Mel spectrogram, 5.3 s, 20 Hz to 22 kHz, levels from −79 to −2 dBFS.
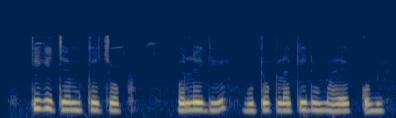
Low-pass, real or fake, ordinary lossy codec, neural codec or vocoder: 7.2 kHz; real; none; none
